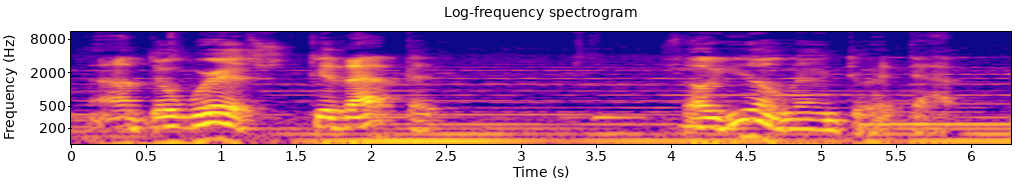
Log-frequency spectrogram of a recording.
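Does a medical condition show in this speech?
Yes: traumatic brain injury (pontine cavernoma).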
